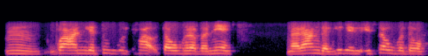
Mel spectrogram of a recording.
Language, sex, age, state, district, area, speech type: Manipuri, female, 60+, Manipur, Imphal East, rural, conversation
